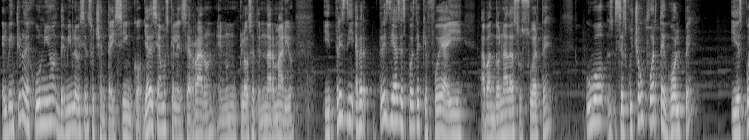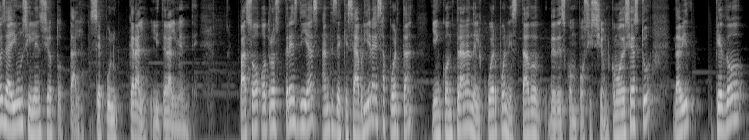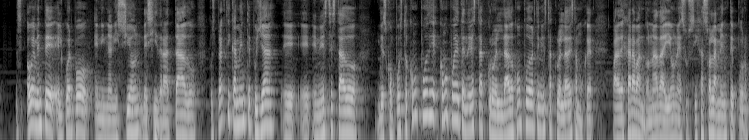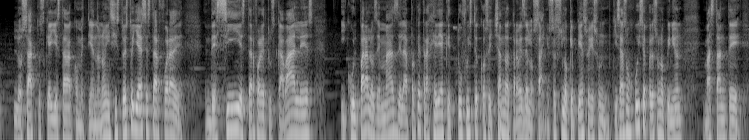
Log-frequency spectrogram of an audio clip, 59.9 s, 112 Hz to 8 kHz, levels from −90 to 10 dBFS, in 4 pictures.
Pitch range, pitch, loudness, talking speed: 105-150 Hz, 125 Hz, -20 LUFS, 170 wpm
